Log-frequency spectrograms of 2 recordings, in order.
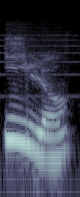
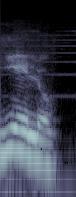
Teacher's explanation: en la palabra hilo la y es vocal pero en la palabra de hielo es semi consonante es simplemente un sonido para que se apoye la verdadera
